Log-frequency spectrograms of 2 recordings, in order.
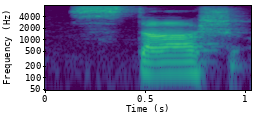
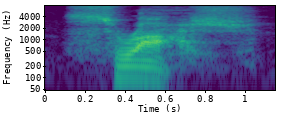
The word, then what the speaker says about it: Stosh: get us started yeah my favorite one is the one that I get in the mail sash so r instead of t and they're like sash we have a special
